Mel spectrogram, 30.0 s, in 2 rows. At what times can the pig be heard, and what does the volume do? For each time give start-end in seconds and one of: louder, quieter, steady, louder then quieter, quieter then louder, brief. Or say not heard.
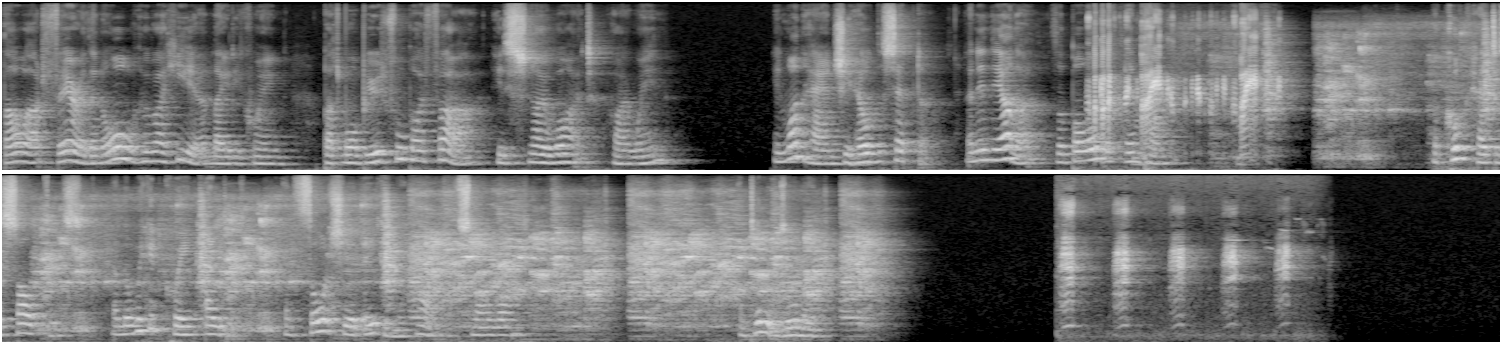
11.7-23.8 louder.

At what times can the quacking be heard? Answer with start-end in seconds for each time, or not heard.
10.8-12.8, 25.5-28.1.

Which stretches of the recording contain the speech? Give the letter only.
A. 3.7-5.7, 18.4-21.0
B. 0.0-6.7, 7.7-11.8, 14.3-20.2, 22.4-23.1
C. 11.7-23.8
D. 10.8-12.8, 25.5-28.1
B.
